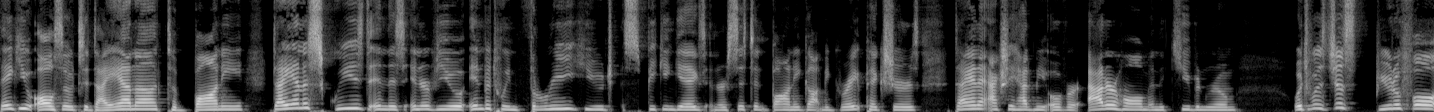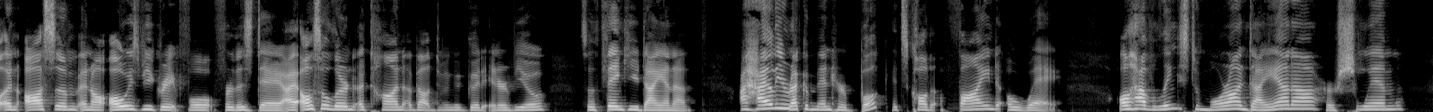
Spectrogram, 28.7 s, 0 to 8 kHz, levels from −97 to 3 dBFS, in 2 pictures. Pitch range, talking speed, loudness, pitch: 190-235 Hz, 180 wpm, -23 LUFS, 215 Hz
